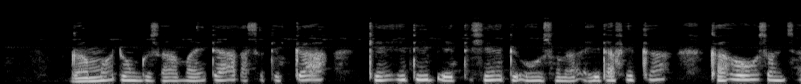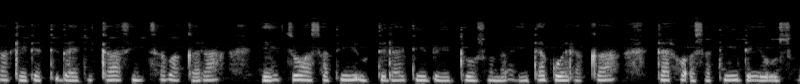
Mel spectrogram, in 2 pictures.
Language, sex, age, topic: Gamo, male, 18-24, government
